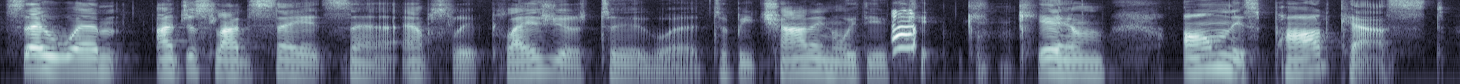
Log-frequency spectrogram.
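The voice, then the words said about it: Put-on American accent. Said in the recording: “I can do an American accent if I was asked to ... so do an American ... It's awful.”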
